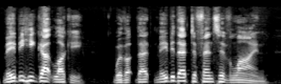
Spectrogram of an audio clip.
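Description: A man's voice: medium pitch, very animated, normal speed, a little mellow, no room sound, studio quality. A man co-hosting a sports podcast in casual banter, with a wry, sarcastic way of talking.

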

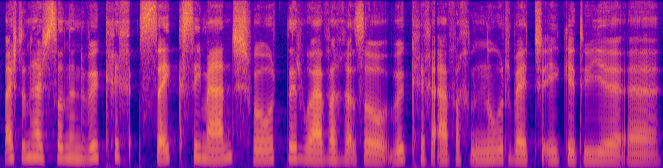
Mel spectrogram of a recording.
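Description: A man's voice: high voice, little pitch movement, moderate pace, darkish tone, clear, resonant tone, no room sound, studio quality. A man in his late forties with a Swiss German accent, hosting a podcast in a casual, teasing chat and laughing often. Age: 40s. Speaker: podcast host.

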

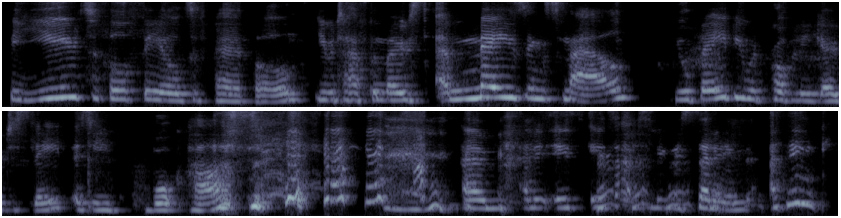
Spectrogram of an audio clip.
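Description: A woman's voice: fairly high pitch, expressive, moderate pace, a little mellow, a little hiss or hum. A woman from South Wales, a guest on a podcast, chatting cheerfully over a video call with plenty of ums. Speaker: guest, job-sharing coach. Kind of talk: casual interview chat.

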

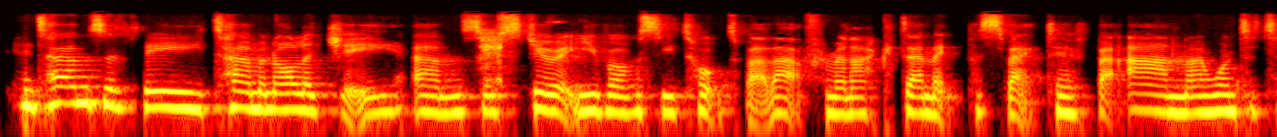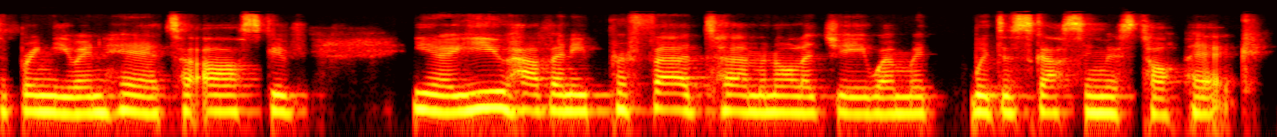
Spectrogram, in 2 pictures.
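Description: A woman's voice: mid-range voice, steady tone, brisk. A woman moderating a panel discussion, politely passing questions from one guest to the next.

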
